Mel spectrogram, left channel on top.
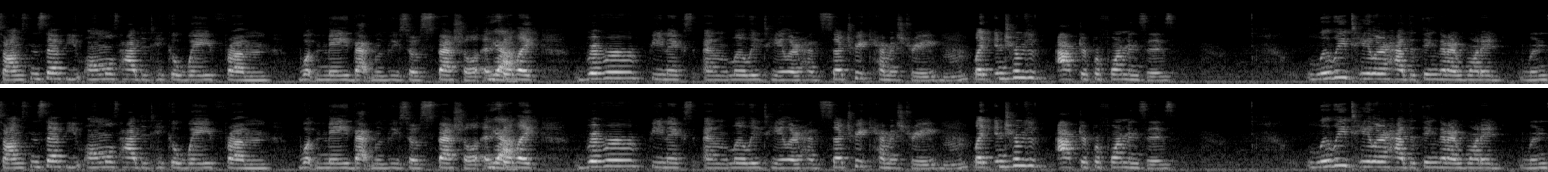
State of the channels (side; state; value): both; identical; correlation 1.00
